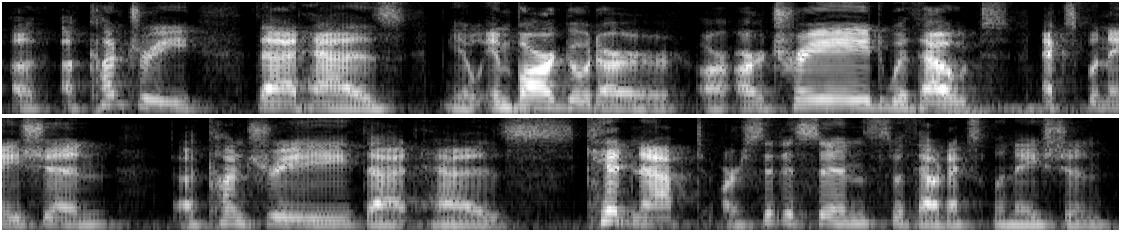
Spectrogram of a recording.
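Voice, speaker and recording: A young man holds forth in an unusually high, sharply bright voice. He talks earnestly, stumbling over repeated words as he builds his point, and his voice sounds a touch worn. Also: measured pace. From Canada. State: losing his voice. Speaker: podcast co-host. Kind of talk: casual political discussion.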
